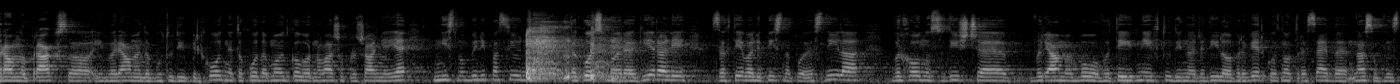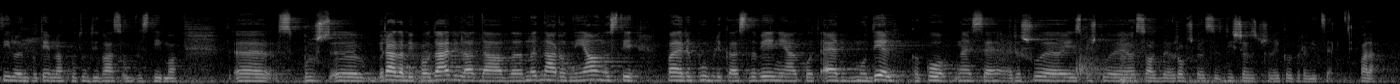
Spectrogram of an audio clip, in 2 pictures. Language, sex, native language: Slovenian, female, Slovenian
